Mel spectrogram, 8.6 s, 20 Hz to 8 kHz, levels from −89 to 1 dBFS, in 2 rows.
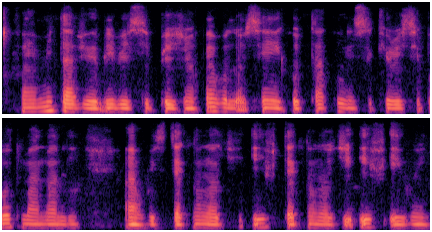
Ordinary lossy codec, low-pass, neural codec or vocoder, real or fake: Opus, 16 kbps; 7.2 kHz; none; real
